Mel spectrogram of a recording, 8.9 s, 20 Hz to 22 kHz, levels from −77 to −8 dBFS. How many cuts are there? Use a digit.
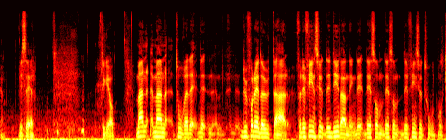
2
